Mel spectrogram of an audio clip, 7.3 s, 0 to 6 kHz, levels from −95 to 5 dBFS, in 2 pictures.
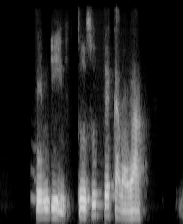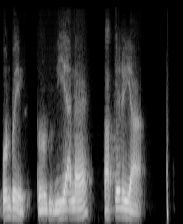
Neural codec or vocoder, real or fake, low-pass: codec, 16 kHz, 1 kbps, X-Codec, HuBERT features, trained on balanced general audio; fake; 5.4 kHz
